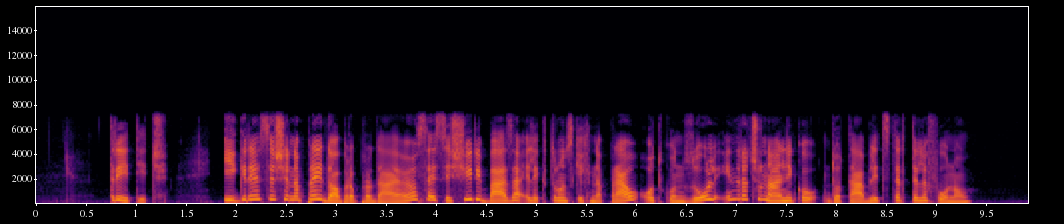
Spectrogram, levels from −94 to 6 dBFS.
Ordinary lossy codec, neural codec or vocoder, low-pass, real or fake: none; none; 7.2 kHz; real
